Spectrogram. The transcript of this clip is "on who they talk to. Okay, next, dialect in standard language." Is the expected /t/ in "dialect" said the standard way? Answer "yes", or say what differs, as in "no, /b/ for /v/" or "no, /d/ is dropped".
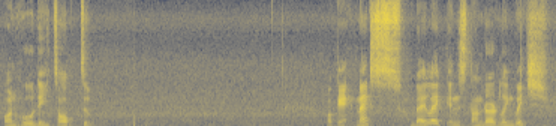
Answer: no, /t/ is dropped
